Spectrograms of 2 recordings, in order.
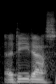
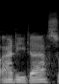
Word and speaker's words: Adidas: And at last, Adidas have actually, or Adidas, or however you want to. People always keep asking me, why do I pronounce it like that? I think I kind of like the way that Brad Hall pronounces it, Adidas. You know, I like that. It just sounds a little different.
